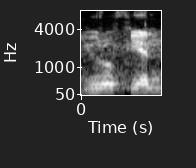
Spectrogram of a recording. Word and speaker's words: European: European is a word and this word begins with letter E. Letter E भनेको that begins with vowel letter but its pronunciation begins with which sound? Consonant sound.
